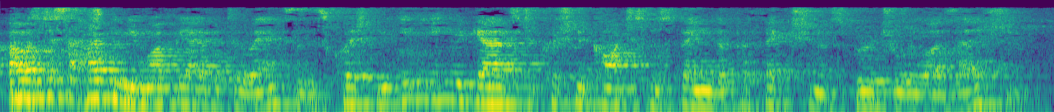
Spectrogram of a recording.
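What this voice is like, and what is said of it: Australian accent. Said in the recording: “this Australian's accent's a little different”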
